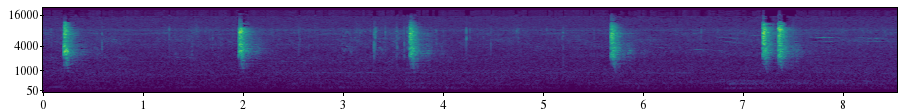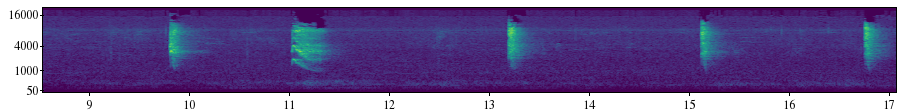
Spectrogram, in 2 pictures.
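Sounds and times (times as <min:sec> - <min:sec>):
fledgling bird begging squawks: 0:11.0 - 0:11.5.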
